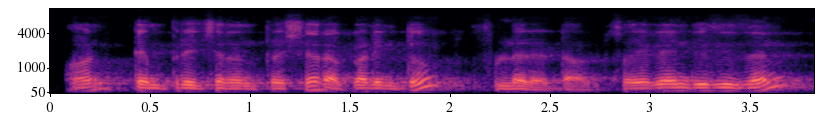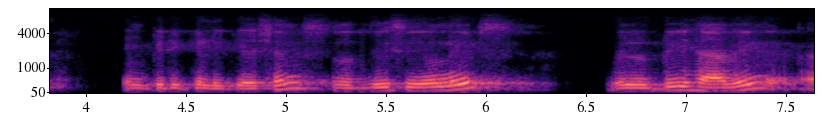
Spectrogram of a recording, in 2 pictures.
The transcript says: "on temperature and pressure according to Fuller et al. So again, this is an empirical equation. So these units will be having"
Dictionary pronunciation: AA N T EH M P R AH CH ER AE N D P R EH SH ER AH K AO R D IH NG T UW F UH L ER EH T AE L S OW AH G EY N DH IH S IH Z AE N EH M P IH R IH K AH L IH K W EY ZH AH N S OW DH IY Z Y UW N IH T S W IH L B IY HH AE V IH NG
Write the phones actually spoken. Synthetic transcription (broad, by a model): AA N T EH M P R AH CH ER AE N D P R EH SH ER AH K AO R D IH NG T UW F UH L ER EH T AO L S OW AH G EY N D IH S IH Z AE N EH M P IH R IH K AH L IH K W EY SH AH N S OW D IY S Y UW N IH T S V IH L B IY HH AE V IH NG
